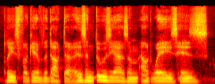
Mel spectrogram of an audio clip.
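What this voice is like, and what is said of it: Imitates another person's voice. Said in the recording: “picture it in his very voice. Specific accent. ... Werner Herzog”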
